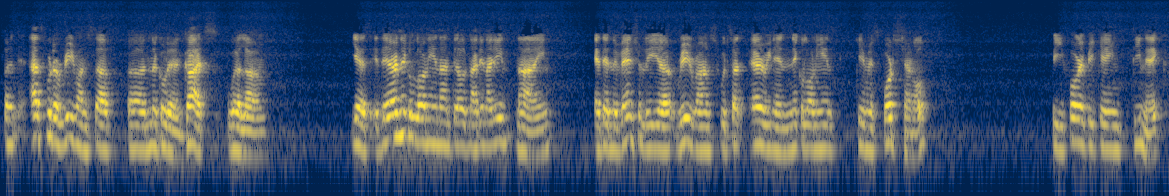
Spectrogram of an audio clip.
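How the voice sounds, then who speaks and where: In a casual vlog, a slightly high-voiced man from Peru, later living in America, drifts through recollections of a TV show. His delivery is very halting, full of pauses mid-sentence, and the audio is narrow and phone-like.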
